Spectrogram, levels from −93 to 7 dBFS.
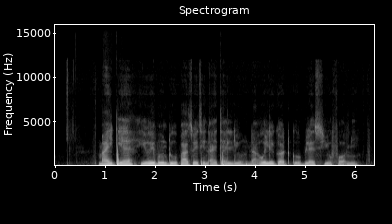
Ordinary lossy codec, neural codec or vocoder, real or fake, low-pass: Opus, 32 kbps; vocoder, 44.1 kHz, 128 mel bands, Pupu-Vocoder; fake; 14.4 kHz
